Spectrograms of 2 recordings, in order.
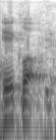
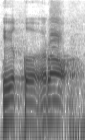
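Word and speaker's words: اقرأ: Jadi iqra. Iqra. Ra-nya tebal. Ra. Nah, ini kalau enggak kita kontrol, ya. Ini akan terlalu menekan hamzahnya sehingga jatuh pada makhraj ain. Iqra. Jadi gitu ya bacanya. Iqra. Ra. Jangan ra. Nah, agak terlalu dalam, terlalu nekan jadi ain.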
